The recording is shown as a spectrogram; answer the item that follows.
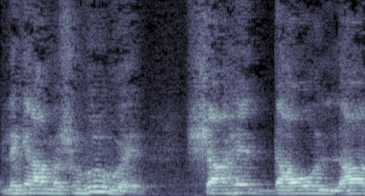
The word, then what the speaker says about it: Daulah: ये लफ्ज प्रोनाउंसिएशन दाऊ ला है। दूल्हा नहीं है। ये सबसे पहले याद रख लीजिएगा कि ये दाऊ ला है। दाल ज़बर वा साकिन दाऊ और लाम अलिफ ला है।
